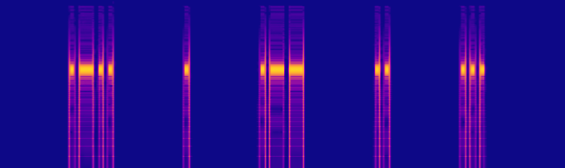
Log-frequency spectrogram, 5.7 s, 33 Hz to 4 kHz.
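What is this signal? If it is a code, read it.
Morse code, heard as a keyed tone, about 25 wpm, spaced as for 10 wpm, 550 Hz. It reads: LEWIS
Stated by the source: Morse code news headlines sent as a reading transcription, preceded by vvv.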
